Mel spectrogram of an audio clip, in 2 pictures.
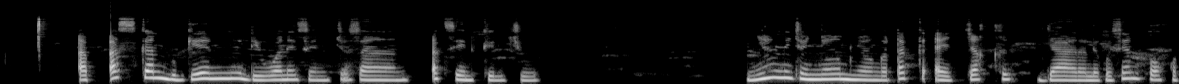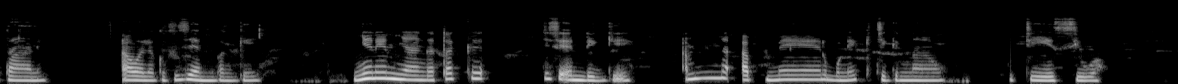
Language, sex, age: Wolof, female, 25-35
